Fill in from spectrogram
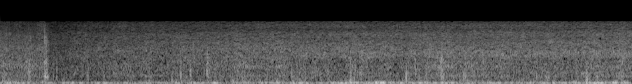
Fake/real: fake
